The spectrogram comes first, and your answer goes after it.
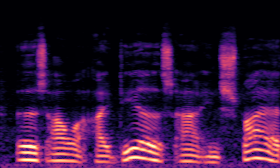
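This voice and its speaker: A man speaks in a Danish accent at a medium pitch. He goes at a very slow pace with ordinary pitch variation. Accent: Danish accent, non-native English. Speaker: political party member. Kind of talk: reading aloud a letter. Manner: halting.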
